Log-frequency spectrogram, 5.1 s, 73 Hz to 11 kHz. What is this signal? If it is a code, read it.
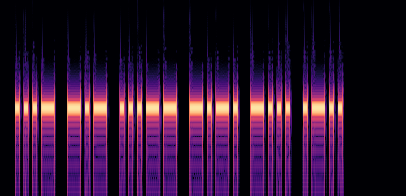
Morse code, heard as a keyed tone, about 22 wpm, 700 Hz. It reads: VK3CBL
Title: DXCC-100 Call Signs - 6 Characters - Repeated 2x - 22wpm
